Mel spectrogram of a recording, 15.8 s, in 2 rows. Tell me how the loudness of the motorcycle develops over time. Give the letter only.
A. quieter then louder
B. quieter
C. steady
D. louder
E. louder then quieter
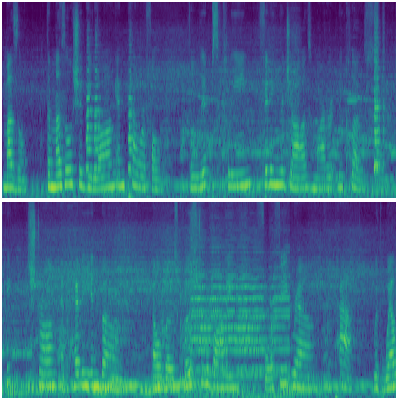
E.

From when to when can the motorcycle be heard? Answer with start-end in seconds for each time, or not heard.
0.0-15.7.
